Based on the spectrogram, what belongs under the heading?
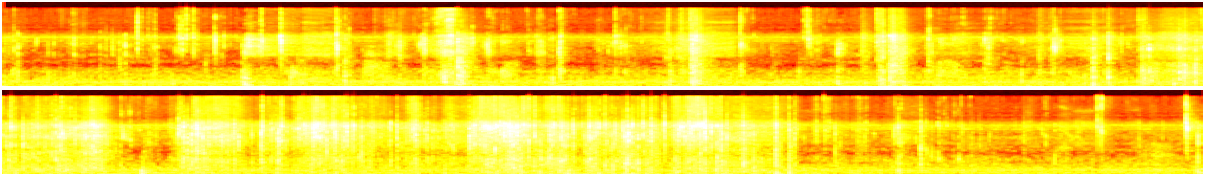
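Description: Close-up chewing and mouth clicks while eating a burger held right at the microphone. A denser stretch of crinkling from about halfway through to near the end sounds like the paper takeout bag or wrapper being handled.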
